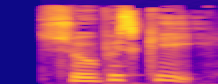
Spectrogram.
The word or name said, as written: suppeske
